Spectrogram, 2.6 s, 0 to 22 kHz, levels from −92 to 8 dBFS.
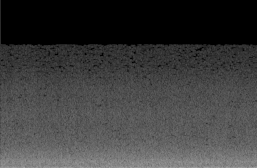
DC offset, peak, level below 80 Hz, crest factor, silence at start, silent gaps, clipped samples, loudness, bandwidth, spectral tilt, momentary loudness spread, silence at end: under 0.1%; -18 dBFS; -38 dBFS; 12 dB; 0 s; none; under 0.1%; -32 LUFS; 16.5 kHz; -4 dB/octave; 1 LU; 0 s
